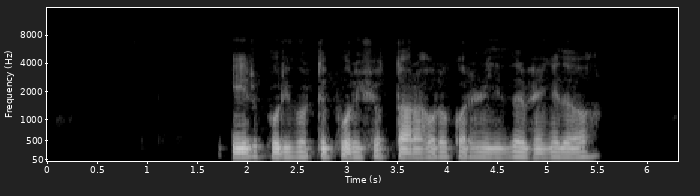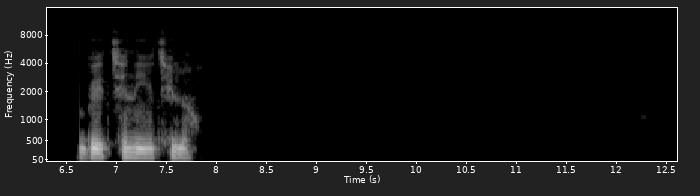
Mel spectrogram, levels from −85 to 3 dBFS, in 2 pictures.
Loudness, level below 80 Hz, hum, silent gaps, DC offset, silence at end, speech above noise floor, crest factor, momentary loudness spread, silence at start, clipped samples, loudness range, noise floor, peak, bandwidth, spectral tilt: -27 LUFS; -72 dBFS; none; none; under 0.1%; 4.8 s; over 64 dB; 20 dB; 8 LU; 1.85 s; under 0.1%; 5 LU; under -90 dBFS; -10 dBFS; 7.6 kHz; -8.5 dB/octave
